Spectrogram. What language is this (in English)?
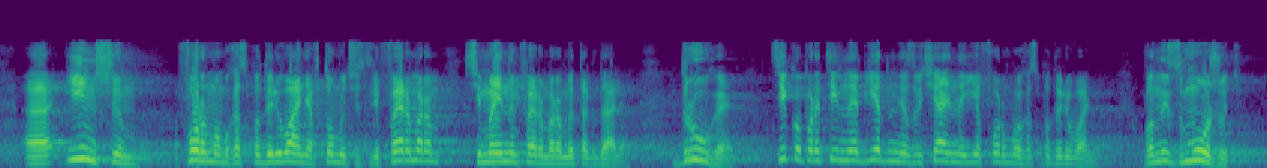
Ukrainian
